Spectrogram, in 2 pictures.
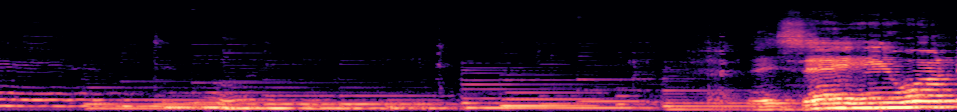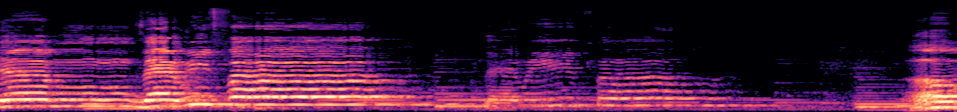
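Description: Steel-string acoustic guitar picked alone for the first few seconds, then a singing voice comes in over it about six seconds in and carries on in phrases, louder than the guitar.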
